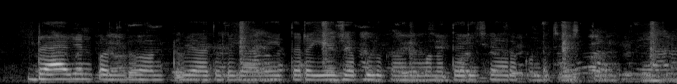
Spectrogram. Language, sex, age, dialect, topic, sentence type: Telugu, male, 25-30, Central/Coastal, agriculture, statement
